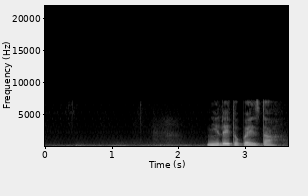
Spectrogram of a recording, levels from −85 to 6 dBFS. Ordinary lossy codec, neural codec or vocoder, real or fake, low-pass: none; codec, 16 kHz, 0.4 kbps, LongCat-Audio-Codec; fake; 7.2 kHz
